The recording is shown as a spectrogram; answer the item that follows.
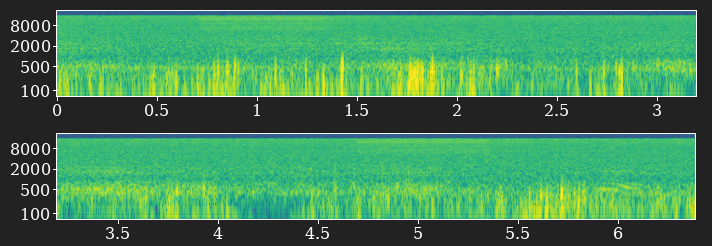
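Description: Faint, irregular low buffeting and rustling on a body-worn camera's microphone while skiing slowly down a piste, with the loudest knocks a little under two seconds in.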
